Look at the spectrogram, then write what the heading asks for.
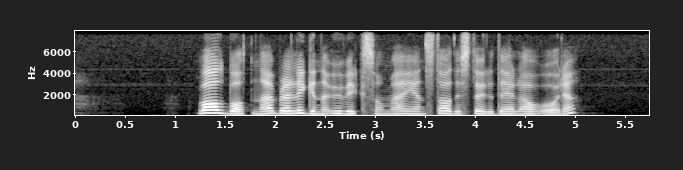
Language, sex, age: Norwegian, female, 32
